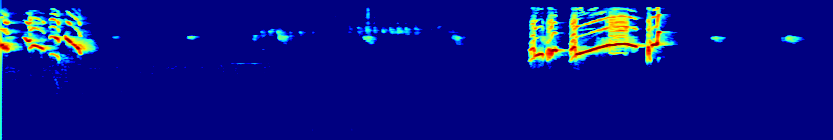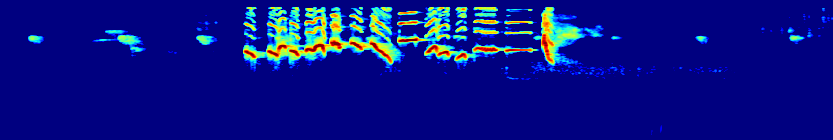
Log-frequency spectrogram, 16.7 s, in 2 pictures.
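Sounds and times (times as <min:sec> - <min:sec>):
female oriental magpie-robin calling to a male: 0:00.0 - 0:01.0, 0:05.3 - 0:06.8, 0:10.8 - 0:14.1.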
